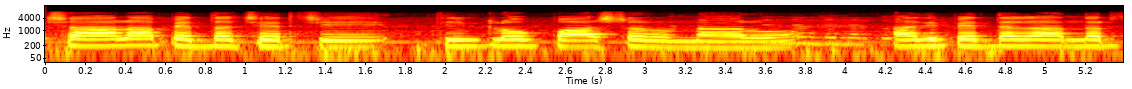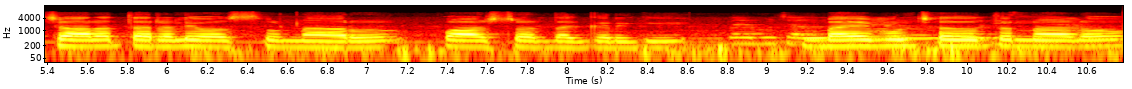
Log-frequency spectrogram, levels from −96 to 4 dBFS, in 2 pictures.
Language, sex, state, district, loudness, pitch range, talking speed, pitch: Telugu, female, Telangana, Nalgonda, -15 LUFS, 170-195 Hz, 95 wpm, 185 Hz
